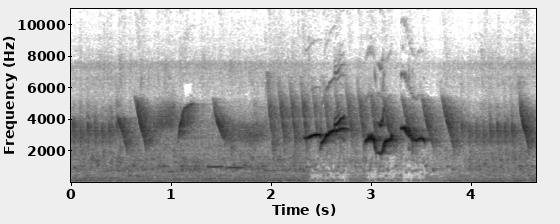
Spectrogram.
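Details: Oriental magpie-robin song intended to make other magpie-robins sing: soft repeated downslurred notes around a loud central burst of bright, twisting whistled phrases.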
